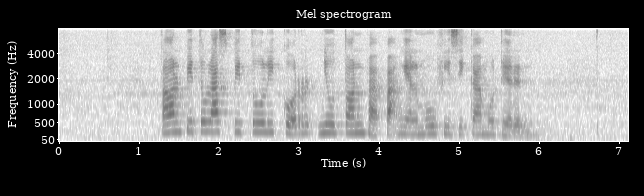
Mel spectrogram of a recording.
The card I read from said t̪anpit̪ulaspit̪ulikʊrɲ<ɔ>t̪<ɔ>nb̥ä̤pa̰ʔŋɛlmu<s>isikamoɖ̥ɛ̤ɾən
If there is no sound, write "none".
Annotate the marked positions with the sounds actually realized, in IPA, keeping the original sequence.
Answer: u, ɔ, f

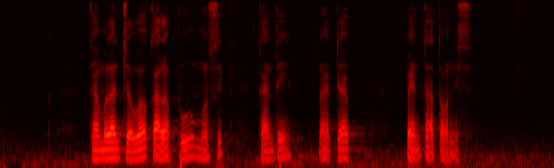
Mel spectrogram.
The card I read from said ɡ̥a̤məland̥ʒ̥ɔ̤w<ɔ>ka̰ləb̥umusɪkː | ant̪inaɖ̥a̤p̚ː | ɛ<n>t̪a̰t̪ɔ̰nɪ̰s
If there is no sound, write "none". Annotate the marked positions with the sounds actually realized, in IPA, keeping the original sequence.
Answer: ɔ, n

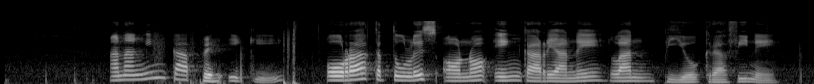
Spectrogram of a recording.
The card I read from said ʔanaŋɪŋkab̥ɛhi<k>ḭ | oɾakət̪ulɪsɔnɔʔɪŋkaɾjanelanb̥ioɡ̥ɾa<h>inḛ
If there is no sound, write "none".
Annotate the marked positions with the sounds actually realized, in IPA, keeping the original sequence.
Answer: k, f

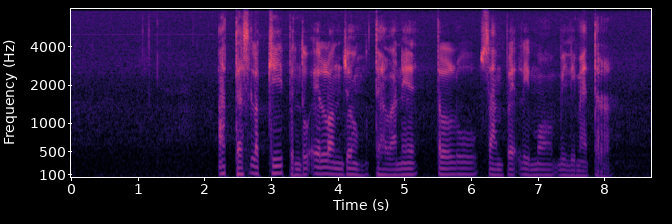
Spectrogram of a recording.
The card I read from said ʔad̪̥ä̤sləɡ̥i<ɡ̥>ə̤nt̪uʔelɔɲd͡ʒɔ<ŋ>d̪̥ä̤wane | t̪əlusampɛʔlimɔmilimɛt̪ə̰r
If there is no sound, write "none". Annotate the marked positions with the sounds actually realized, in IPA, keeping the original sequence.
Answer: b̥, ŋ

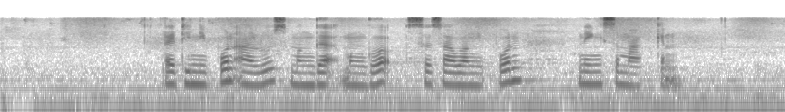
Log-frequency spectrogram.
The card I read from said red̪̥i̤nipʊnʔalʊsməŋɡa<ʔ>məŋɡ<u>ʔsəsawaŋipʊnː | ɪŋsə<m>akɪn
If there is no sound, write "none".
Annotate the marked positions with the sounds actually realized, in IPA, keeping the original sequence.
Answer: ʔ, ɔ, m

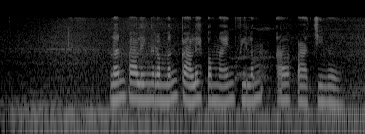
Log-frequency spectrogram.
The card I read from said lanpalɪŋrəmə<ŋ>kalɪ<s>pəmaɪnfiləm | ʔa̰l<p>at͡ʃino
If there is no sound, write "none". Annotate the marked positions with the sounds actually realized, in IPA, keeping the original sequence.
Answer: n, h, p

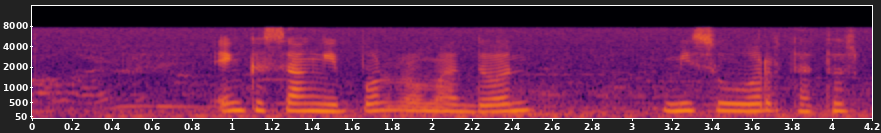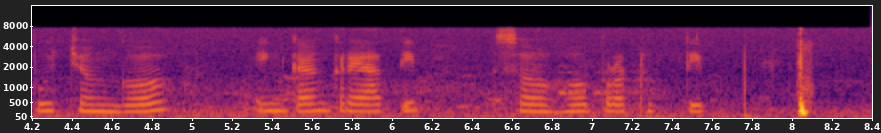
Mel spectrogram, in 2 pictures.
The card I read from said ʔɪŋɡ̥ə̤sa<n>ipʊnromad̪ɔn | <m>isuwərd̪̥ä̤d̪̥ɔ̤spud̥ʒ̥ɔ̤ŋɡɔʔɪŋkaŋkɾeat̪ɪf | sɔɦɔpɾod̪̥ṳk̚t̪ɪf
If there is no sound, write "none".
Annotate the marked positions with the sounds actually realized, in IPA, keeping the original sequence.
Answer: ŋ, m

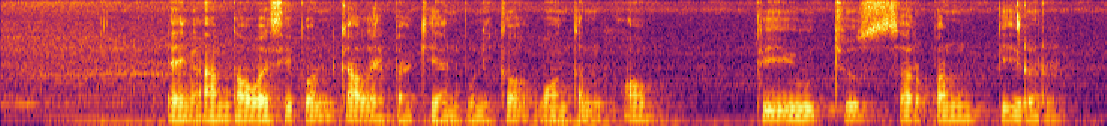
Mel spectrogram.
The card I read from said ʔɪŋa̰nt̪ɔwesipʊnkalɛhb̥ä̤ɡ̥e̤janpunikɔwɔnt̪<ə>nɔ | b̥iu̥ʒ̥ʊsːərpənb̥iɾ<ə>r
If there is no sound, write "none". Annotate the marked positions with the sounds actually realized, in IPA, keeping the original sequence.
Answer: ə, ə

